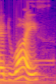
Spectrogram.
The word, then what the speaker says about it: advice: The ending in advice sounds like ice, I-C-E.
